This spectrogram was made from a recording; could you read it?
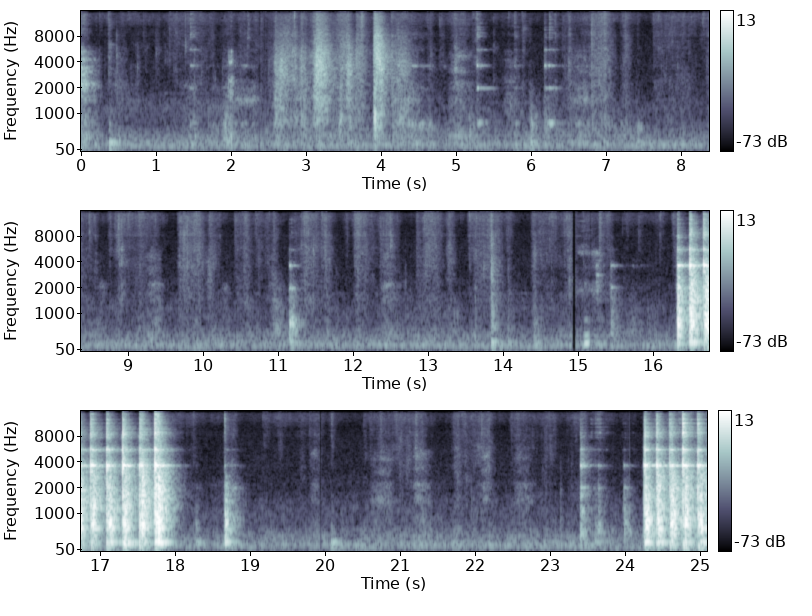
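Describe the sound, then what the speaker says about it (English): A masher works potatoes in a pot, giving sparse soft thuds followed by two loud, sustained bursts of scraping and clanking against the metal, with quiet stretches between. "So add the potatoes in. And then let me just see and like mash this."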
